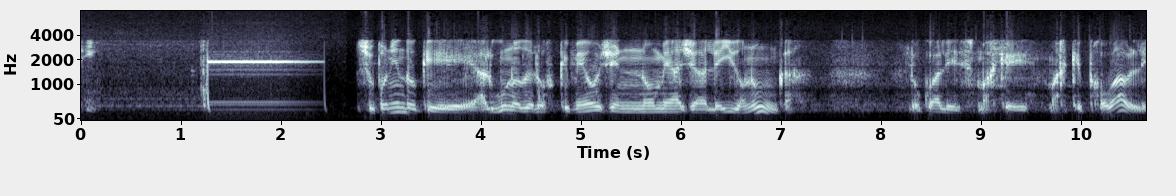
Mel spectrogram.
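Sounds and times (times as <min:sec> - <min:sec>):
answering machine beep: 0:01.1 - 0:02.5
speech: 0:03.0 - 0:07.4, 0:08.5 - 0:10.6.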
